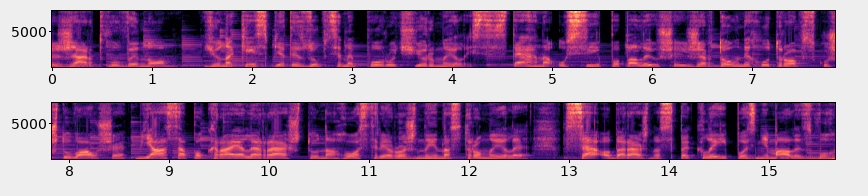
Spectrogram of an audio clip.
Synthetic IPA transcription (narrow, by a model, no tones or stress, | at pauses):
ɪʒɛrt̪ʋʊʋɪnɔmjʊnɐkɪsʲpʲjɐt̪ɪzupt͡sʲɐmɪpɔɾʊt͡ʃjʊrmɪlˠɪ̰sʲst̪ɛɦnɐʔʊsʲipɔpɐlˠɪwʃɪjʒert̪ɔwnɪxʊt̪ɾɔpskʊʃt̪ʊʋɑwʃɛmʲjɑsɐpɔkɾɑjɪlˠɪɾɛʃt̪ʊnɐɦɔst̪ɾʲiɾɔʒnɪnɐst̪ɾɔmɪlˠɪ | wsɛʔɔbeɾɛʒnɔspeklˠɪjpɔzʲnʲɪmɑlˠɪzʋɔɦ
